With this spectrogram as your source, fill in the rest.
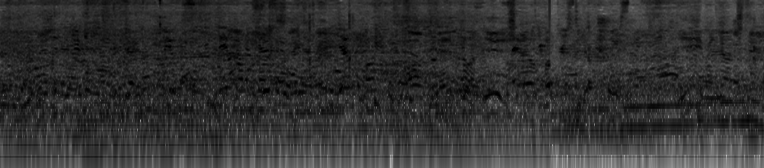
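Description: A large crowd chatters and murmurs nearby outdoors.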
